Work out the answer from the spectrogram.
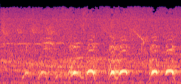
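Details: Barred owl by a pond calling his mate: a rhythmic series of mellow hoots, building to paired emphatic notes repeated about every half-second, with faint background hiss.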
